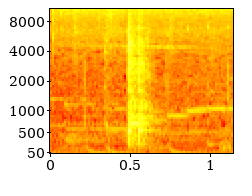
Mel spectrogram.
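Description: Hot water is poured into rice already fried in a pan for basanti pulao, bringing a sudden loud hiss and splash over an ongoing sizzle.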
